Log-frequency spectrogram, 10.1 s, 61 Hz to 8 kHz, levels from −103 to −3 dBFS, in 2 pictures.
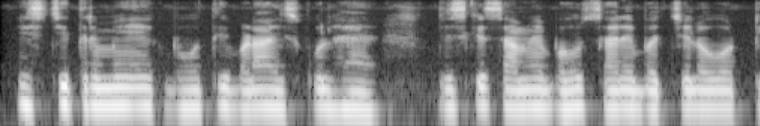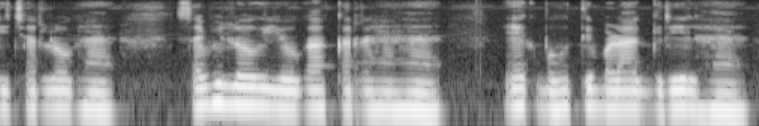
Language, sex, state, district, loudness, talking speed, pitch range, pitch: Hindi, male, Jharkhand, Palamu, -16 LUFS, 185 wpm, 120-130 Hz, 125 Hz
